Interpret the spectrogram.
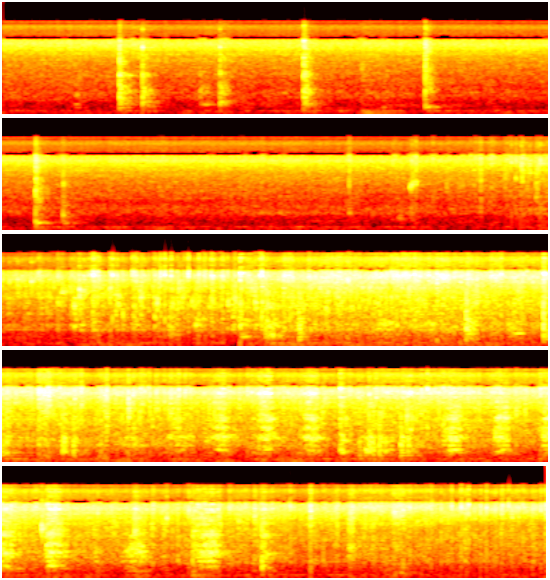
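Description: Shredded potato and onion frying in a little oil in a frying pan, with a few sharp knocks in the first few seconds. About eight seconds in, the sizzling grows much louder and denser as an egg goes into the hot oil, with the spatula scraping and stirring while the egg is scrambled.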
